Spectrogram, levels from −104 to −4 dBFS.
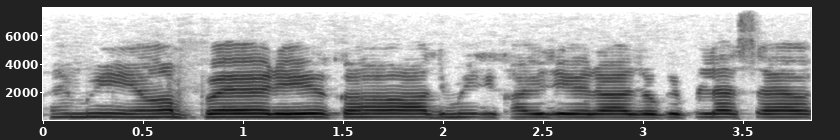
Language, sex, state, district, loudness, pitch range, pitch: Rajasthani, male, Rajasthan, Nagaur, -15 LUFS, 235-240 Hz, 235 Hz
